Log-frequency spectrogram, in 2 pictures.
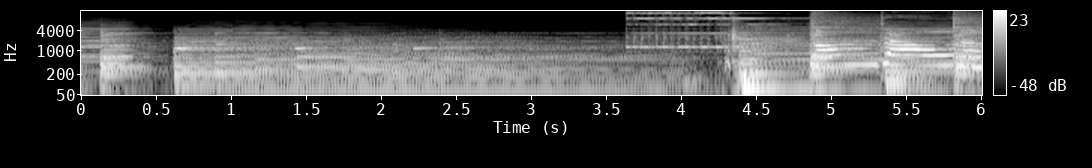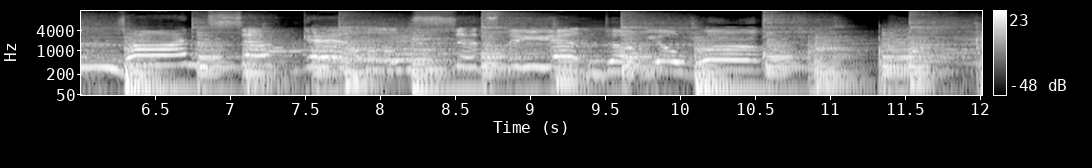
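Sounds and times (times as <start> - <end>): loud music: 0.0 - 3.6, 4.4 - 12.0
soft keyboard music: 0.0 - 12.0
telephone bell ringing: 3.5 - 6.1.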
